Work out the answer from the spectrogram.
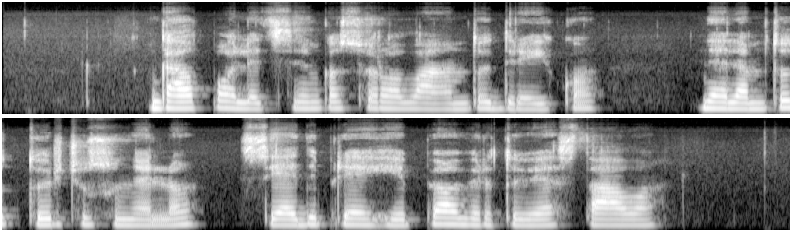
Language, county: Lithuanian, Alytus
